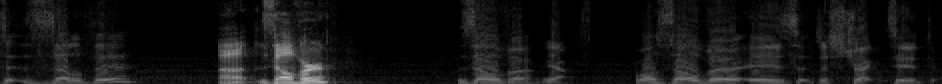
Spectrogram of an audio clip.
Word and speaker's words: Zheilver: Whilst, how do you pronounce it? Zheilver? Zheilver, yeah.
